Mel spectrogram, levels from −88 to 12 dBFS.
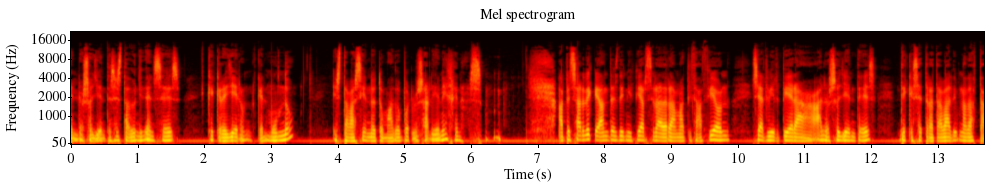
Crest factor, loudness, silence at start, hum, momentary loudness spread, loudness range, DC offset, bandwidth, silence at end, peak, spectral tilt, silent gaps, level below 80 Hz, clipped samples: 18 dB; -21 LUFS; 0 s; none; 9 LU; 2 LU; under 0.1%; 13.5 kHz; 0 s; -2 dBFS; -5 dB/octave; none; -48 dBFS; under 0.1%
